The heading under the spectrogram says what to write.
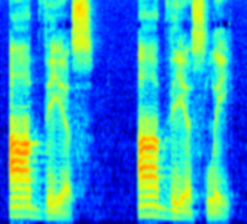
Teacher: A word here about this word, it is obvious that. Remember, it's 3 syllables. The first syllable, not the second, has the accent or stress.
